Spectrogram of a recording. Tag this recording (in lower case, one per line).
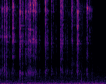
home sounds
keys jangling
